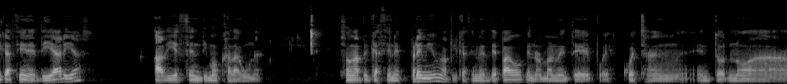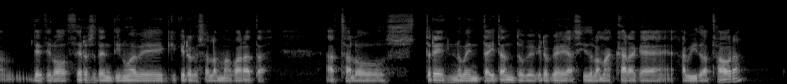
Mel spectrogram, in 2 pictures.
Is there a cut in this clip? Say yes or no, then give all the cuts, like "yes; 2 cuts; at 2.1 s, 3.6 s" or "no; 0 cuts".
no; 0 cuts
